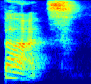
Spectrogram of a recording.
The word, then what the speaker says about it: pâtes: So remember, accent circonflexe, we make the word longer. Peux-tu égoutter les pâtes, s'il te plaît? If you say pâtes, it's the leg of an animal. Pâtes. But here we say pâtes.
